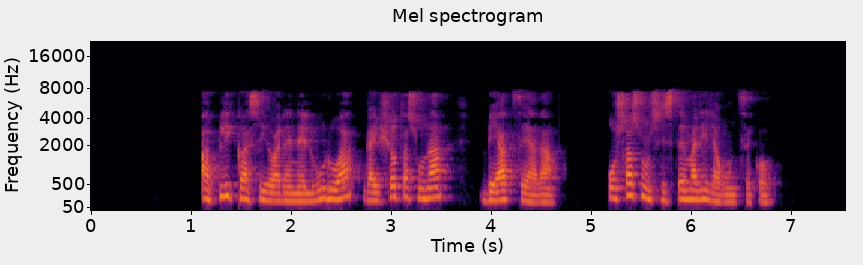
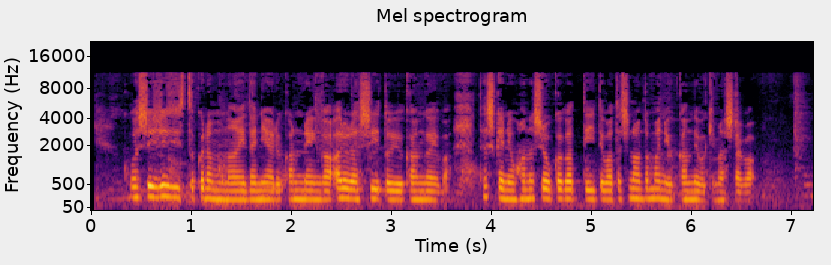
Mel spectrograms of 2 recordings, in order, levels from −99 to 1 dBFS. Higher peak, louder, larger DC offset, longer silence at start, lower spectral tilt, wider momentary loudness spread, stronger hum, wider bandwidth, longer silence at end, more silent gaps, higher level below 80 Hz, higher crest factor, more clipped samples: second, -12 dBFS vs -4 dBFS; second, -32 LUFS vs -22 LUFS; neither; first, 1.1 s vs 0.05 s; about the same, -5 dB/octave vs -5 dB/octave; about the same, 10 LU vs 8 LU; neither; second, 8 kHz vs 11.5 kHz; first, 0.75 s vs 0.05 s; first, 4.97-5.16 s vs none; second, -78 dBFS vs -54 dBFS; about the same, 22 dB vs 18 dB; neither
